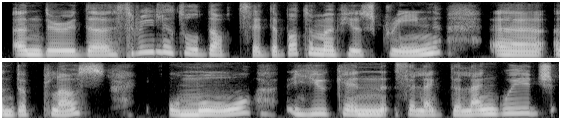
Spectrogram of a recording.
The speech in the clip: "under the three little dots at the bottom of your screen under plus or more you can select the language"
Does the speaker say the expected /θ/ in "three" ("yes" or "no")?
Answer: yes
